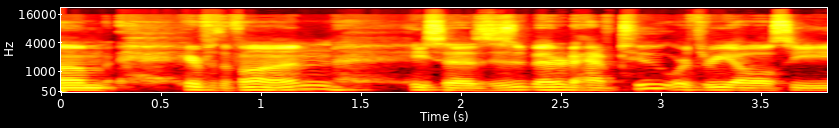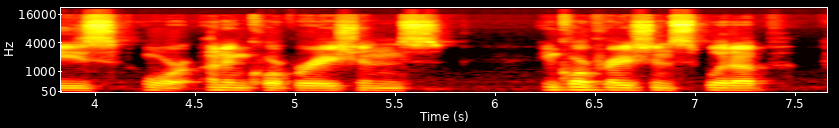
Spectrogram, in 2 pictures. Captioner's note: sighs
